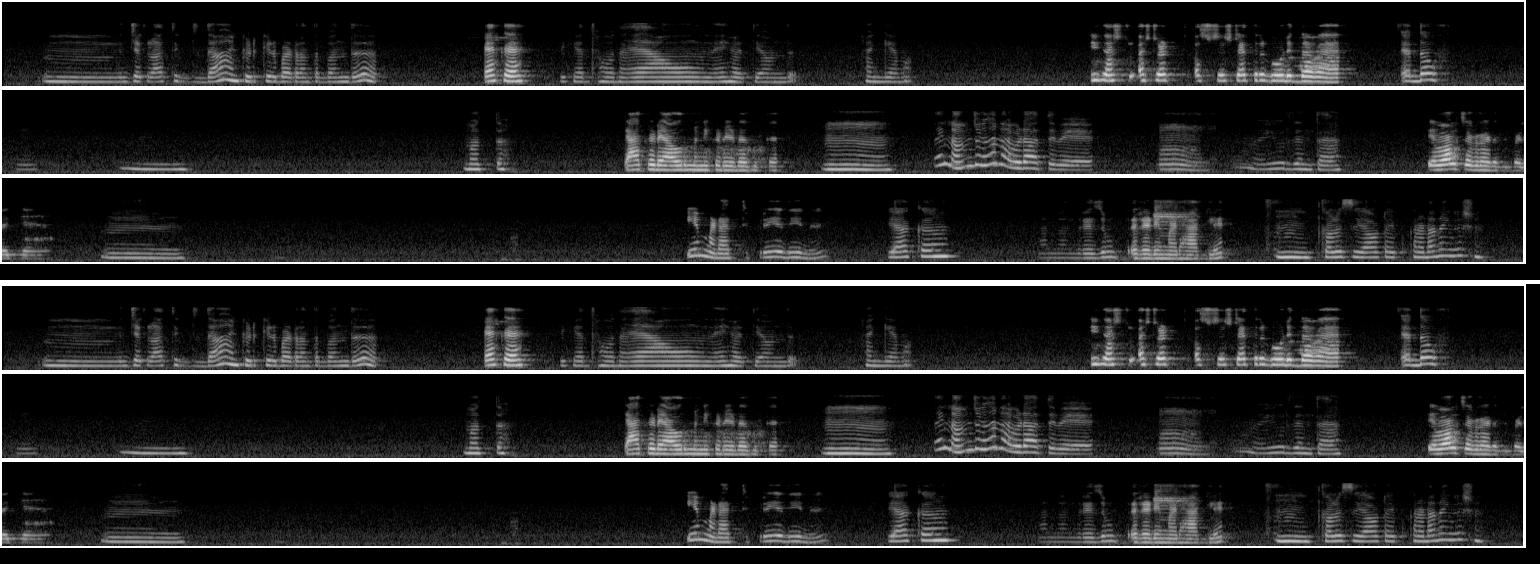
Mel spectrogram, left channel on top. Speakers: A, on the right; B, on the left.
A: ಹ್ಮ್ ಜಗ್ಲಾ ತೆಗ್ದಿದ್ದ ಕಿಡ್ಕಿಡ್ಬಾಡ್ರ ಅಂತ ಬಂದ
B: ಯಾಕ
A: ಅ ಹೋದ ಅವನೇ ಹೇಳ್ತಯ ಒಂದು ಹಾಗೆಮ್ಮ.
B: ಈಗ ಅಷ್ಟು ಅಷ್ಟ ಅಷ್ಟಷ್ಟ ಎತ್ರಡಿದ್ದಾವ
A: <unintelligible>
B: ಹ್ಮ್
A: ಹ್ಮ್ ಮತ್ತ
B: ಯಾವ ಕಡೆ ಅವ್ರ ಮನೆ ಕಡೆ ಇಡೋದ.
A: ಹ್ಮ್ ಅಯ್ ನಮ್ ಜಗದ ನಾವ್ ಇಡಕ್ ಆತೇವೆ
B: ಹ್ಮ್
A: ಹ್ಮ ಇವ್ರ್ದಂತ
B: ಯಾವಾಗ್ ಜಗಳ ಆಡಿದ್ವಿ ಬೆಳಿಗ್ಗೆ
A: ಹ್ಮ್
B: ಹ್ಮ್ <unintelligible>
A: ಹಾ <unintelligible>
B: ಏನ್ ಮಾಡಾತಿ ಫ್ರೀ ಇದೀನ್
A: ಯಕಾ
B: ನ ಒಂದ ರೆಝುಮ್ ರೆಡಿ ಮಾಡಿ ಹಾಕ
A: ಹ್ಮ್ ಕಳಸಿ ಯಾವ ಟೈಪ್ ಕನ್ನಡಾನ ಇಂಗ್ಲೀಷ್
